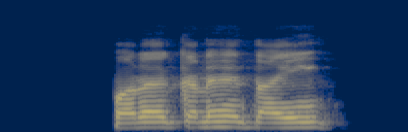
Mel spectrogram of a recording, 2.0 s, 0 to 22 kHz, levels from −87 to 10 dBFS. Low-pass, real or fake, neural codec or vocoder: 9.9 kHz; fake; autoencoder, 48 kHz, 128 numbers a frame, DAC-VAE, trained on Japanese speech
